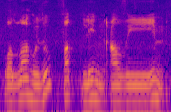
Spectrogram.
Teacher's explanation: Tanwin bertemu dengan huruf ain. Ain ni berada dalam kategori huruf yang keluar pada halkum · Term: izhar halki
